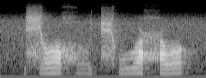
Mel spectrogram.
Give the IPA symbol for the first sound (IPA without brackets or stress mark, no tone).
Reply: ɕ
